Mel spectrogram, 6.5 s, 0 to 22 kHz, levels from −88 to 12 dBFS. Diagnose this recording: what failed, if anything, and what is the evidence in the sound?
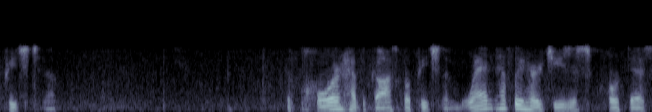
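The codec stage is at fault throughout. The speech is band-limited with nothing above 4 kHz, and it sounds rough and faintly synthetic, with room noise about 24 dB down warbling. That points to G.729 at 8 kbit/s, whose pulse-coded excitation distorts the sound, unlike plain filtering, which would only dull it.

VoIP packet loss concealed by the speech codec is a network fault, heard from 3.11 to 3.25 s before "have the gospel preached" and from 4.92 to 4.99 s before "we heard". Each gap is filled with a fading extrapolation, a buzzy tone or coloured noise, rather than silence or a click, and weakness lingers afterwards as the decoder recovers. The longer gap fits about three lost 20 ms packets, the shorter one packet.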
